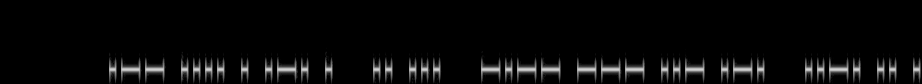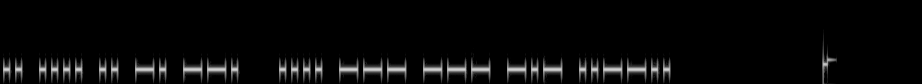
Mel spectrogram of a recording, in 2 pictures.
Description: Morse code, heard as a keyed tone, about 21 wpm, 700 Hz. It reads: WHERE IS YOUR FISHING HOOK?
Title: Sentences from Top 1600 Words 20wpm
